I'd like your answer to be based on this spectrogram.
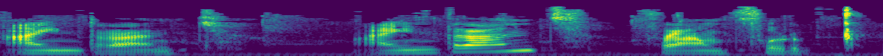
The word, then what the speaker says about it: Eintracht Frankfurt: Qué fácil de pronunciar, ¿eh? – Sí, sí, sí. Pues Melchor lo dice muy bien. Eintracht Frankfurt.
